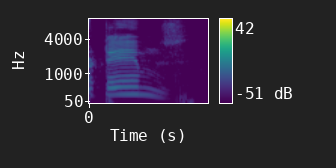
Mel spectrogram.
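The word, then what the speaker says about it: Thames: जिसमें क्या होता है टी एच is pronoun pronounced नहीं नहीं प्रोनाउंसड ट क्या लिखा है तो यह थम नहीं है थम्स अरे नाम सुना होगा लंदन में एक नदी है कौन सी रिवर टेम्स जिस पर बना हुआ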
